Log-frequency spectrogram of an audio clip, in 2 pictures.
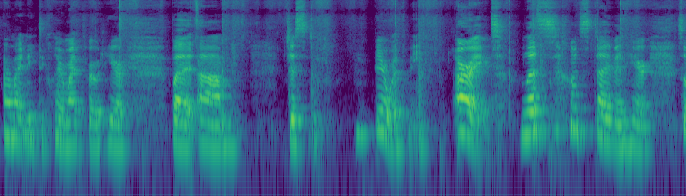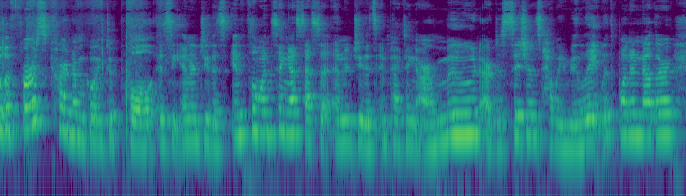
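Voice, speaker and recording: A middle-aged woman giving a relaxed, talking tarot reading to her viewers, her voice a little froggy from a slight sore throat, with frequent ums and you-knows. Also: mid-range voice, moderate pace, a little hiss or hum. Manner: soft conversational, with frequent um and you know. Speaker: tarot reader.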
